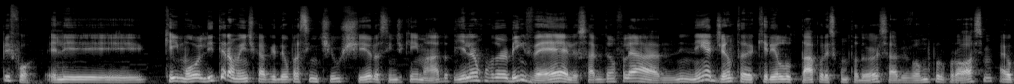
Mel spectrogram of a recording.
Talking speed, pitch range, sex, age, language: 230 wpm, 105-130 Hz, male, 20-39, Portuguese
